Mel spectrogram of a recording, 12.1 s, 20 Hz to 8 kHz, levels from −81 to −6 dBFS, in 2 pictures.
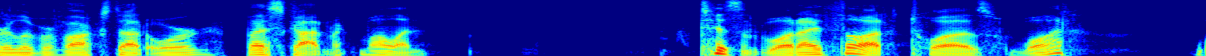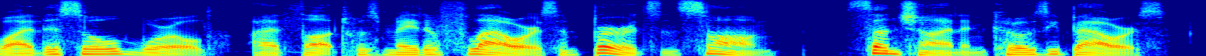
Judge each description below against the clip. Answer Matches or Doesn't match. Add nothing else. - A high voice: Doesn't match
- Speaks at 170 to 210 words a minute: Doesn't match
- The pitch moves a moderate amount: Doesn't match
